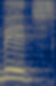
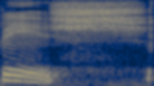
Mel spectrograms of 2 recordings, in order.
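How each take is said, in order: First: The word ends with a 'ch' sound. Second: The word ends with an 'sh' sound. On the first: "I like saying bitch too" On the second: "More like bish. Like B-I-S-H"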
